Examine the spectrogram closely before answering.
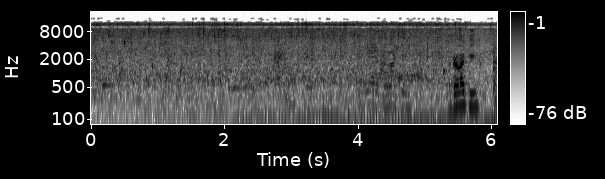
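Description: Water splashes as feet wade through it.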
